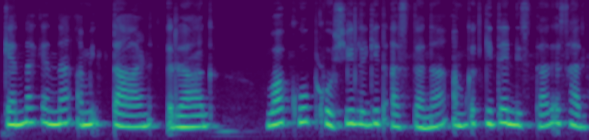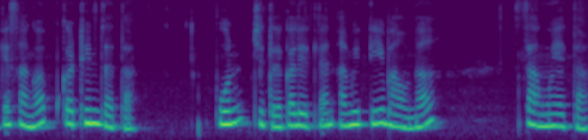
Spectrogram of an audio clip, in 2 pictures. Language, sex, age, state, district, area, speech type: Goan Konkani, female, 18-30, Goa, Salcete, urban, spontaneous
